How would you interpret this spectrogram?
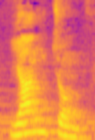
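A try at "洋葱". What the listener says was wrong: এটা চোং নয়, এটা হলো সোং।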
